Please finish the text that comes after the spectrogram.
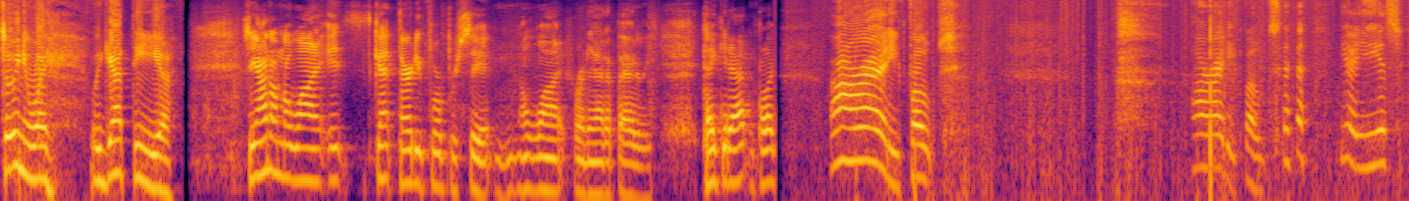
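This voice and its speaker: A man's voice: high voice, measured pace, long pauses. An American man chatting casually through a DIY job in a folksy, rambling way, muttering to himself as he works. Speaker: DIY motorcycle vlogger. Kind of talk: casual unscripted how-to vlog chat. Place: shed workshop. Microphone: action camera. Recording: noisy action-camera audio with clicks.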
